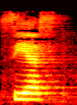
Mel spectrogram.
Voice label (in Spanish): "ciaz", Silabas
